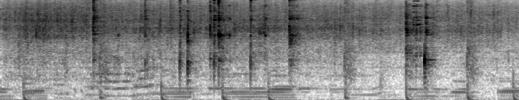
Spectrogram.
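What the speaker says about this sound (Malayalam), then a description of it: "ഇതൊന്ന് നല്ലപോലെ നമുക്ക് വഴറ്റിയെടുക്കാം" Two large sliced onions sautéing in a pan, with steady sizzling and repeated clinks and scrapes of a spoon stirring against the metal.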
